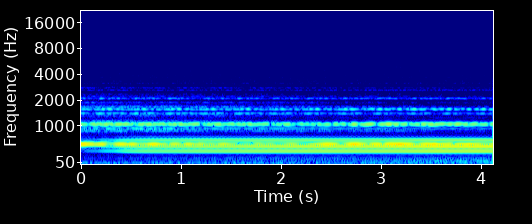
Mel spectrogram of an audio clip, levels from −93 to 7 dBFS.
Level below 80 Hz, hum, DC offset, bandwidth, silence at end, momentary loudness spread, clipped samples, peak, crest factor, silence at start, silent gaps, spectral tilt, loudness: -68 dBFS; 50 Hz at -75 dBFS; under 0.1%; 2.9 kHz; 0 s; 7 LU; under 0.1%; -18 dBFS; 12 dB; 0 s; none; -8.5 dB/octave; -32 LUFS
